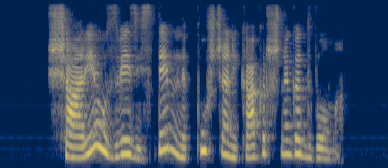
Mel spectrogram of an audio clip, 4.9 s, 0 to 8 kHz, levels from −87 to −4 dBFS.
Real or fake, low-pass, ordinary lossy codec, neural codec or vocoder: real; 7.2 kHz; none; none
